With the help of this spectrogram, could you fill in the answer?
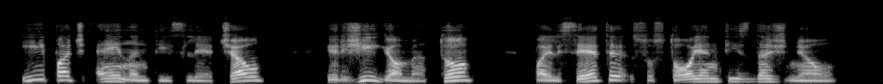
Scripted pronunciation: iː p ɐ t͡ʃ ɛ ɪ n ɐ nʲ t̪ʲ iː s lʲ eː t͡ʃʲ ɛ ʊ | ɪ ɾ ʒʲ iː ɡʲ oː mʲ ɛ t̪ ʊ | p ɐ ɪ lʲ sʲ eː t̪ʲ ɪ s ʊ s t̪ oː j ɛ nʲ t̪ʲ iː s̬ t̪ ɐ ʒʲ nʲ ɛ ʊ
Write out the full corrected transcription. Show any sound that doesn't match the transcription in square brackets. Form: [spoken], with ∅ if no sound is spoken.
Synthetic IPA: iː p ɐ t͡ʃ ɛ ɪ n ɐ nʲ t̪ʲ iː s lʲ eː t͡ʃʲ ɛ ʊ | ɪ ɾ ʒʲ iː ɡʲ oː mʲ ɛ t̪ ʊ | p ɐ ɪ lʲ sʲ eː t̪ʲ ɪ s ʊ s t̪ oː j ɛ nʲ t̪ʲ iː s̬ [d̪] ɐ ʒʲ nʲ ɛ ʊ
